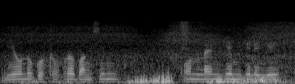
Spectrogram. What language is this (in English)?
Bodo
